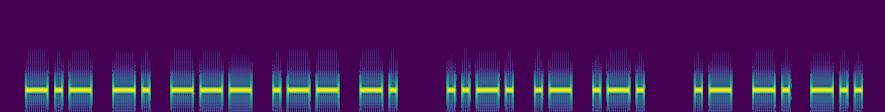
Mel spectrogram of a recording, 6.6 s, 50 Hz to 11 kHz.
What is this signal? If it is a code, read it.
Morse code, heard as a keyed tone, about 22 wpm, 700 Hz. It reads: KNOWN FAR AND
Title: Sentences from Top 1000 Words - Review Part 6 - 22wpm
